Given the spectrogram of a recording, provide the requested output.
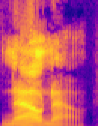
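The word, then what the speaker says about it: nau-nau: now now na na which is pronounced now now they are certainly welln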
